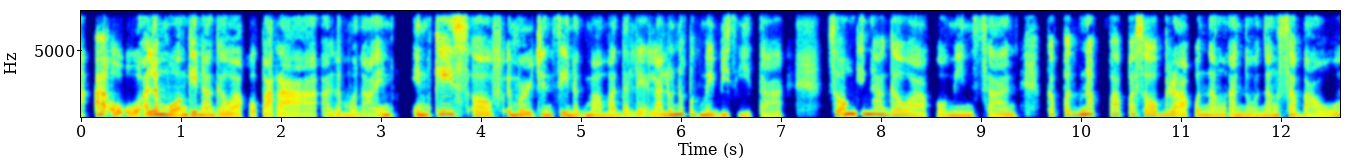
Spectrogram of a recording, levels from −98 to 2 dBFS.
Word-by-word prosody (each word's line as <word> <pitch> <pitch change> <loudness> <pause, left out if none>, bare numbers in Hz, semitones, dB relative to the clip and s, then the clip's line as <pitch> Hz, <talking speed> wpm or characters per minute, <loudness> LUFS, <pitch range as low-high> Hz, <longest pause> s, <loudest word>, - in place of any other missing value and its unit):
Ah, 255 - +6
oo, 175 -1 0
alam 245 +6 +7
mo 200 -5 +4
ang 195 - +2
ginagawa 185 -5 +1
ko - - -7
para 165 -1 -1
alam 175 -1 -6
mo 160 - -6
na - - -6
in 195 - +2 0.2
in 205 -1 +5
case 260 +3 +4
of 195 -1 -1
emergency, 195 -1 +1
nagmamadali, 170 -2 -3
lalo 180 +6 0
na 250 - +5
'pag 240 -4 -7
may 210 -2 +2
bisita. 175 -3 -6 0.5
So 255 -1 +1
ang 285 - +9
ginagawa 225 -9 +1
ko 170 -2 -7
minsan, 165 -4 -4 0.3
kapag 235 +1 -4
napapasobra 250 -5 0
ako 195 -1 -4
ng 180 -1 -2
ano, 150 0 -4
ng 175 +1 -2
sabaw. 160 -1 -3
185 Hz, 160 wpm, -23 LUFS, 170-220 Hz, 0.5 s, ang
